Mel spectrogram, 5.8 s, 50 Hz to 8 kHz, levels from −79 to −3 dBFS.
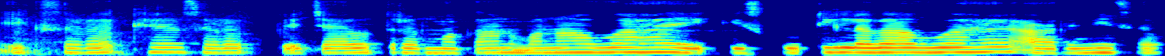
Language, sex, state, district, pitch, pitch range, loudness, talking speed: Hindi, female, Jharkhand, Sahebganj, 185 Hz, 180-200 Hz, -26 LUFS, 195 wpm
